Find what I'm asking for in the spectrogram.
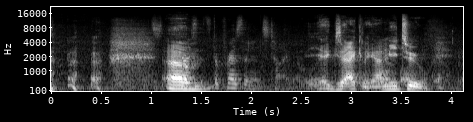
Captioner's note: laughs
